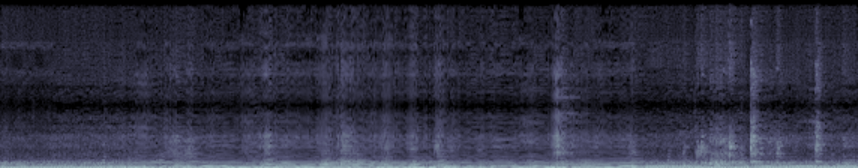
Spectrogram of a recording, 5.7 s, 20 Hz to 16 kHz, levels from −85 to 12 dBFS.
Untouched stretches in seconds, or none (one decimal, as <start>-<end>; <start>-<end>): 0.0-0.9; 4.3-5.7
